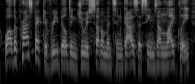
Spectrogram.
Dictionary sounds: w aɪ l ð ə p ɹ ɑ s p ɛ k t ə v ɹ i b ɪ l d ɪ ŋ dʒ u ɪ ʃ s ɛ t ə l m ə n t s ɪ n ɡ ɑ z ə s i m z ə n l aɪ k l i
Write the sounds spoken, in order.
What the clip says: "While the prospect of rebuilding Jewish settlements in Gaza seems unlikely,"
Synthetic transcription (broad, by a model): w aɪ l ð ə p ɹ ɑ s p ɛ k t ə v ɹ i b ɪ l d ɪ ŋ dʒ u ɪ ʃ s ɛ t l m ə n t s ɪ n ɡ ɑ z ə s i m z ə n l aɪ k l i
